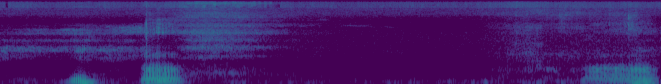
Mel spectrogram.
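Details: Sleeping dog with two short rumbling snorts, a pause, then a longer buzzy snore; the owner finds the snoring unusually loud, starting almost as soon as he lies down and falls asleep, and worries about it.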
